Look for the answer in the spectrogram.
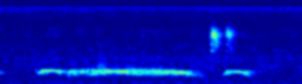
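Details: Spotted dove lure call used to stimulate a decoy bird: a long, low, steady coo, then a brief pause and a short closing coo, with two tiny high chirps and a quiet noisy background.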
